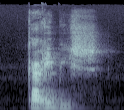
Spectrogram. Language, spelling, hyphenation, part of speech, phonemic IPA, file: Dutch, Caribisch, Ca‧ri‧bisch, adjective, /ˌkaːˈri.bis/, Nl-Caribisch.ogg
- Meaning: 1. Caribbean 2. Cariban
